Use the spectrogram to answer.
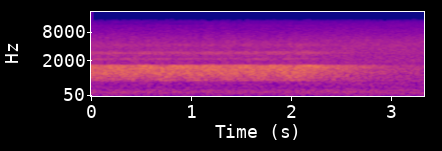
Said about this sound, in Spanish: estamos en la ciudad. hoy en la ciudad y como pueden oír, están pasando ambulancias y entonces díganos si nos escuchan.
